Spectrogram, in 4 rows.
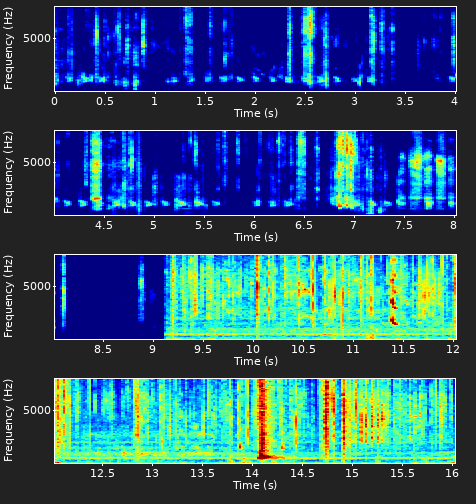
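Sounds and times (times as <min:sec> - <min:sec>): crunching crisp shells: 0:09.1 - 0:16.0.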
